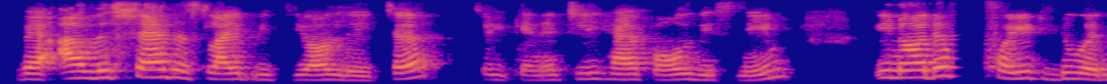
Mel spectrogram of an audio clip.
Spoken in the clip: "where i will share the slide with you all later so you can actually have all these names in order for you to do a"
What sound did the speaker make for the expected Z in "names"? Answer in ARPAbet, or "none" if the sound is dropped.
none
